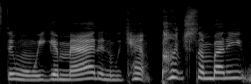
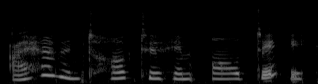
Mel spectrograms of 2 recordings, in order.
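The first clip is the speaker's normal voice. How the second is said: slow, much softer, mumbled denial; evasive mumble; 3 semitones higher, 11 dB quieter, slower than usual. Retold or imitated. Imitating the dispatcher's soft slow denial. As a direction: mumble the lie quietly. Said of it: "And she goes".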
